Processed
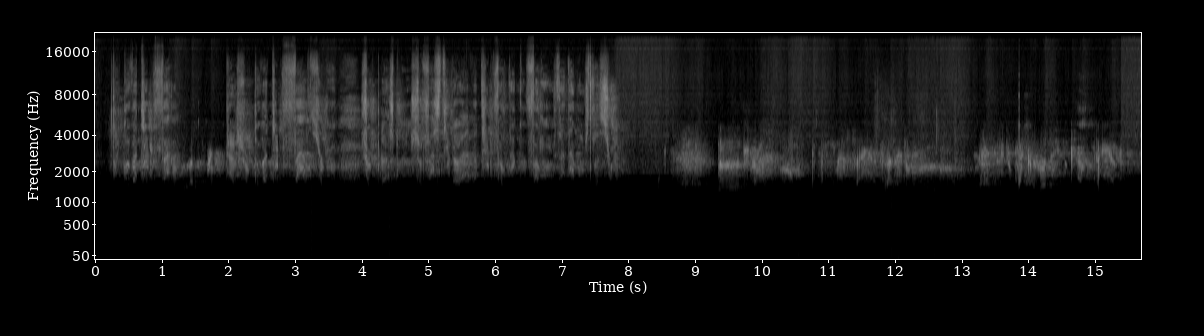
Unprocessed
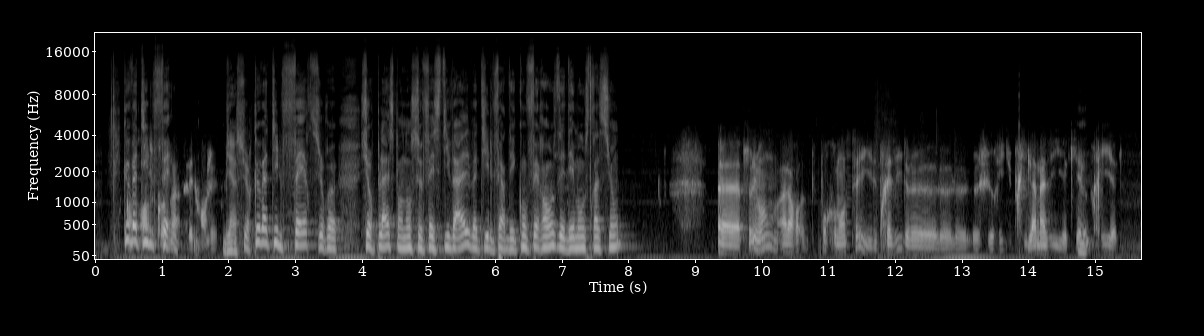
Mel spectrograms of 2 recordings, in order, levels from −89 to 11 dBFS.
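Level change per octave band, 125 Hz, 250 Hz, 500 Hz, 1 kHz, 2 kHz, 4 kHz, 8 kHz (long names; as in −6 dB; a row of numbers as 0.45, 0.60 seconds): below −40 dB, below −40 dB, below −40 dB, below −40 dB, −8.5 dB, +3.5 dB, +10.5 dB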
